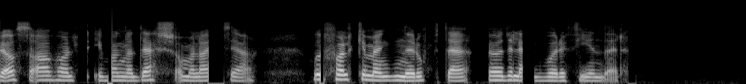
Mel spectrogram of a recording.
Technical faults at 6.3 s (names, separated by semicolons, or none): underrun with held sample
